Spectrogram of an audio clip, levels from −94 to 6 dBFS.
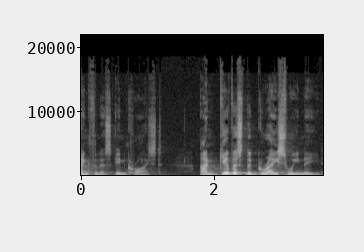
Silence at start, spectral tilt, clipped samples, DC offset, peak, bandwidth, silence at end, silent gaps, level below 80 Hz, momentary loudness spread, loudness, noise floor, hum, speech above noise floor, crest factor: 0 s; -4.5 dB/octave; under 0.1%; under 0.1%; -4 dBFS; 19 kHz; 0.05 s; none; -72 dBFS; 17 LU; -23 LUFS; -57 dBFS; none; 34 dB; 20 dB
